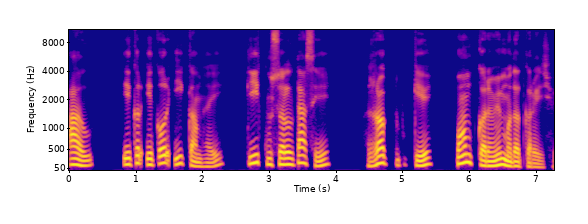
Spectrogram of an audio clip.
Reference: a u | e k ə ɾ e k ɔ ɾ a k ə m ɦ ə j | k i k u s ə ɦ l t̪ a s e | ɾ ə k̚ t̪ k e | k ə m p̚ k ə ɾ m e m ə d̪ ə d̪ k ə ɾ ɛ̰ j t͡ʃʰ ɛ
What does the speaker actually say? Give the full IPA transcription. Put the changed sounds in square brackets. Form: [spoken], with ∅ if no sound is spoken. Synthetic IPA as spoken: a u | e k ə ɾ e k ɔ ɾ [i] k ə m ɦ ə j | k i k u s ə [∅] l t̪ a s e | ɾ ə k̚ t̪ k e | [p] ə m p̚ k ə ɾ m e m ə d̪ ə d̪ k ə ɾ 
